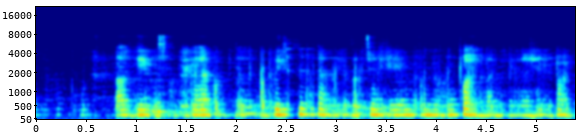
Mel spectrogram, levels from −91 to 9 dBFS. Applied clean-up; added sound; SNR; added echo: neural mask model DeepFilterNet 3.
